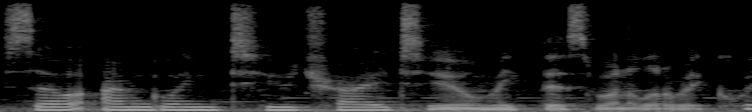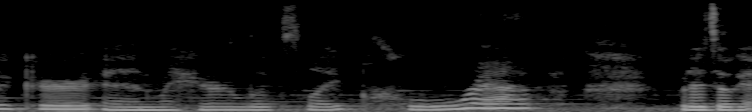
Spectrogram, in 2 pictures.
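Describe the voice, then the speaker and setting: Over music in the background, a woman with an American accent whispers quietly at a fairly slow pace. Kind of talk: testimony. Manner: whispering, quiet; casual, hesitant with fillers.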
